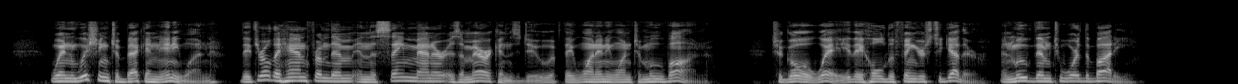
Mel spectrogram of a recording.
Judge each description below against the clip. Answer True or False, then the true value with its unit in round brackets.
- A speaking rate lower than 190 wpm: False (200 wpm)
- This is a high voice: False (130 Hz)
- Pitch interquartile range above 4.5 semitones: False (4.1 semitones)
